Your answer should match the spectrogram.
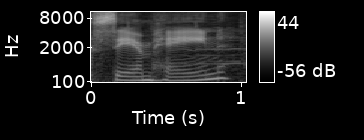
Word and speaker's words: Samhain: It's spelled Samhain, like Sam Hain, but you pronounce it Samhain.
